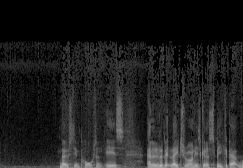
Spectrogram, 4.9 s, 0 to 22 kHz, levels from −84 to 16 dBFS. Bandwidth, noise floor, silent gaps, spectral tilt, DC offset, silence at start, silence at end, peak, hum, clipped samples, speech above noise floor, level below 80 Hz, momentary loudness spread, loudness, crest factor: 17 kHz; -51 dBFS; none; -5.5 dB/octave; under 0.1%; 0.3 s; 0 s; -8 dBFS; none; under 0.1%; 27 dB; -50 dBFS; 8 LU; -25 LUFS; 18 dB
